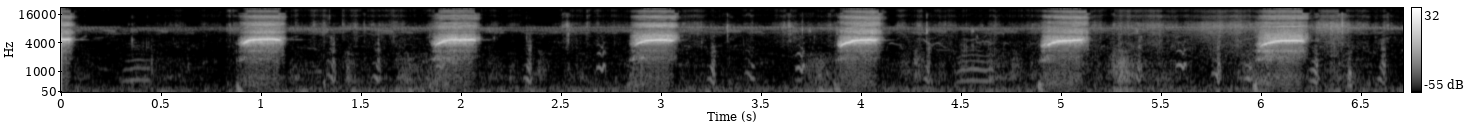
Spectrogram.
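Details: Partridge, locally teetar, recorded as a hunting lure call: loud, harsh, rasping bursts, each carrying a brief rising whistled note, repeated steadily about once per second, six times, over a quiet background.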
